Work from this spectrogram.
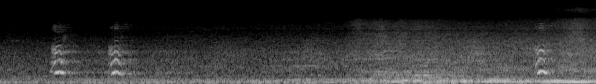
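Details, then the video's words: Dogs at a condominium whose barking disturbs neighbours three times daily: two quick barks close together, a pause, then one more bark, while a passing vehicle's low rumble swells in the background. "Disturbing noise by Dogs barking"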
